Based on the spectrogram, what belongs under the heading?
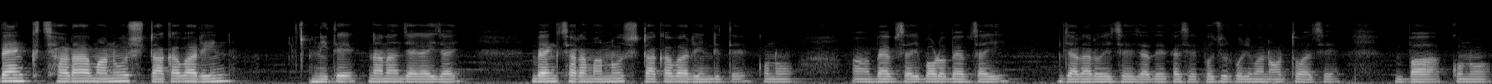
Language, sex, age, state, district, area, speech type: Bengali, male, 18-30, West Bengal, Bankura, urban, spontaneous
